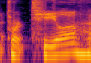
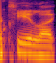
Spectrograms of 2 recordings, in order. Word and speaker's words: tortilla: Tortilla. He said he said tortilla. Tortilla. Why are you saying L?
